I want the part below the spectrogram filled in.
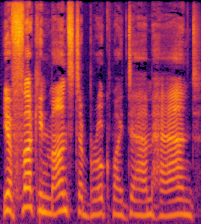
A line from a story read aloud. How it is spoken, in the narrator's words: Nahoy snarled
